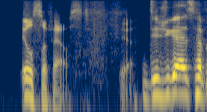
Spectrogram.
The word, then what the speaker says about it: Ilsa Faust: I feel like I'm weirdly most excited for her to be introduced to Isla Faust, or however you say her name. Ilsa Faust.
